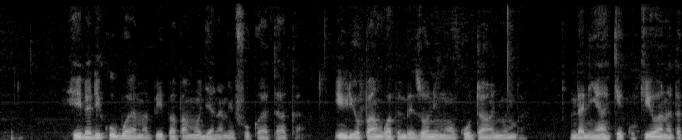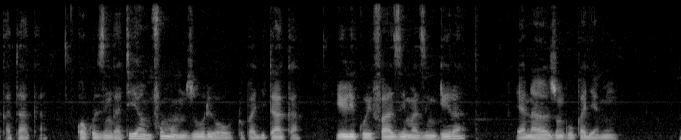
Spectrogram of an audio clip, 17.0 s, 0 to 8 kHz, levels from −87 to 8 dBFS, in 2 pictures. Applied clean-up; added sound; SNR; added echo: none; none; none; none.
